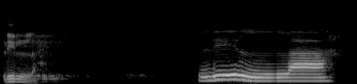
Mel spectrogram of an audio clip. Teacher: lafaz Allah ini dibaca tipis kalau sebelumnya berbaris di bawah atau kasrah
